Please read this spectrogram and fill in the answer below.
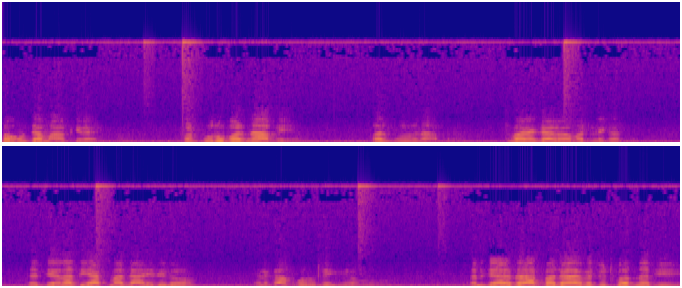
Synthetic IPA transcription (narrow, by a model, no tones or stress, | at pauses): bəɦuũt͡ʃamaɽ̃əskiʋa̰j | pəɳpuɾũpʰəɭnaːpe | pʰəlpuɾũnaa̰pḛ | t̪maned͡ʒaɽʋamaʈelekʰase | t̪od͡ʒenat̪iat̪mãd͡ʒaɽ̃id̪id̪o | eekampuɾũt̪ʰəiɡəjoabɽu | əned͡ʒjaɾet̪oat̪mãd͡ʒaɽ̃aket͡ʃʰuʈkot̪nət̪ʰi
